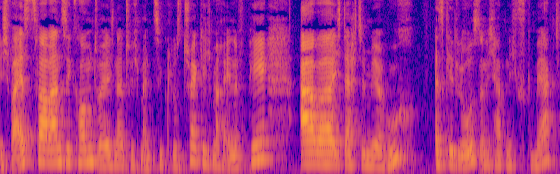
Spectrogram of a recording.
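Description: A woman talks at a fairly quick pace with a medium pitch and lively intonation. Hers is an unremarkable speaking voice. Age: 30s. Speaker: naturopath for women's health. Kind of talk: casual interview chat.

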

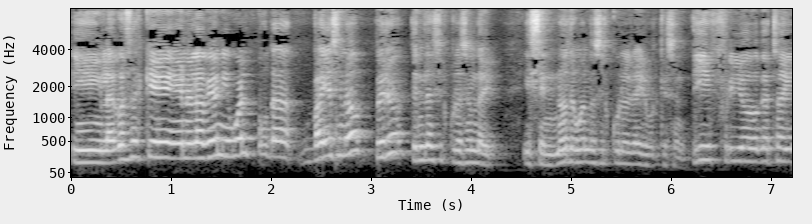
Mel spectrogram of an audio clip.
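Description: A man with a high voice talks at a fairly quick clip, barely pausing, his pitch swinging very widely. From northern Chile, Iquique. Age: 20s. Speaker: podcast co-host. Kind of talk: casual chat.

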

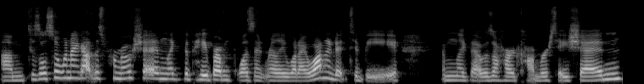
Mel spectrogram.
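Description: In an American accent, a woman speaks at a very fast pace with lively intonation and medium pitch. The recording is very clean, with a silent background. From Buffalo, New York. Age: 20s. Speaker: recruiter and fiction writer. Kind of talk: interview conversation.

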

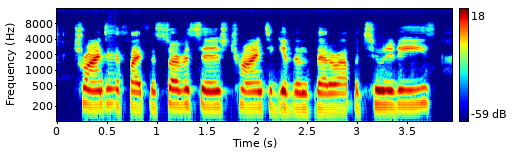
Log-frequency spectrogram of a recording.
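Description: A woman with a New York accent speaks in a medium pitch. The background is quiet. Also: dry, close sound with no echo. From New York City, Harlem. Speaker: podcast host, parent advocate. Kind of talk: casual podcast introduction.

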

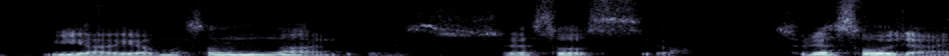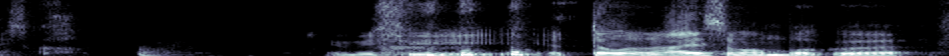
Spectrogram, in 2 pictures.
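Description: A man's fairly low voice at a fairly quick pace, with ordinary pitch variation and big swings in loudness. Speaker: podcast host. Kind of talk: casual chat. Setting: recording at home late at night.

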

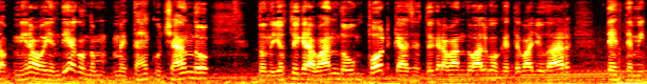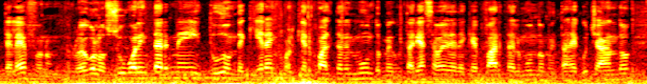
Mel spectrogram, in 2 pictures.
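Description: A man talks at a very fast pace in an animated tone, with big swings in loudness. Noticeable background noise and audible room echo fill the recording. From Dominican Republic. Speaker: weight-loss podcaster. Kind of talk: motivational monologue. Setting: in a car.

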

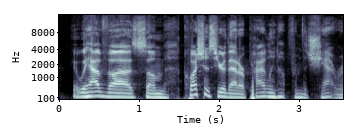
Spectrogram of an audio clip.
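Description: Here is a man with a plain, everyday voice. His pitch is medium and his pace is moderate. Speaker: podcast host and author. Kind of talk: casual interview chat. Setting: online livestream with chat.

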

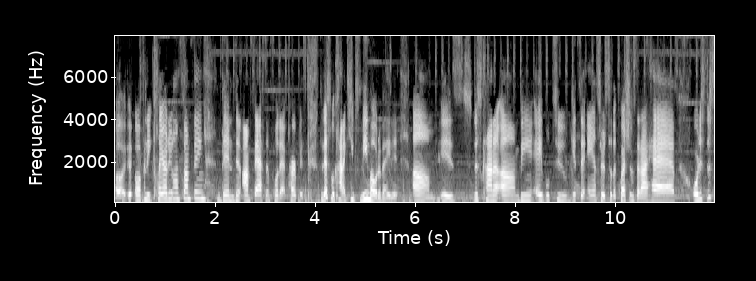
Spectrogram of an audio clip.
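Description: A woman's fairly high voice rises and falls in an ordinary way while music plays behind her. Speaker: podcast guest. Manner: fast talker.

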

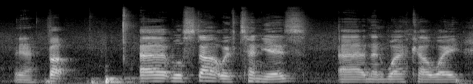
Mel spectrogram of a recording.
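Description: Noticeable background noise surrounds a man speaking at a fairly slow pace. His medium-pitched voice keeps fairly even intonation. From England. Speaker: podcast host. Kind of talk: casual chat.

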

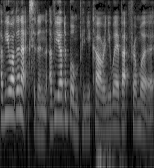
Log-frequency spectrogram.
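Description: On a very clean recording with a silent background, a woman's voice moves in very wide pitch swings. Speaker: co-host. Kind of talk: casual chat.

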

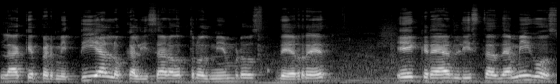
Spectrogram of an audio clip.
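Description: Fairly high pitch from a man with a Mexican accent, at a fairly slow pace with ordinary pitch variation, amid noticeable background noise. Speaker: podcast co-host. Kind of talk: casual chat; reading aloud.

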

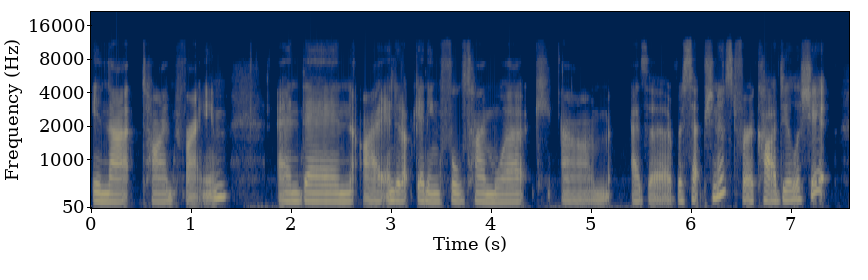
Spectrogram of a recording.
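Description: A woman with an Australian accent, fairly low-pitched, at a moderate pace, recorded dry and close with no echo over a quiet background. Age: 20s. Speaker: psychology student. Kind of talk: casual chat.

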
